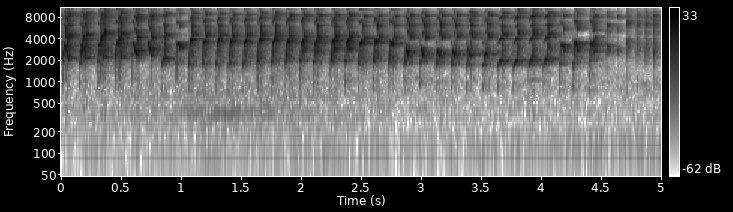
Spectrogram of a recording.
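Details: Lovebird fighter, kept as a cage bird, giving a long continuous ngekek trill used to provoke other lovebirds: a harsh, buzzy chatter of rapid notes about four per second, sliding gently downward, sustained for five seconds.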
